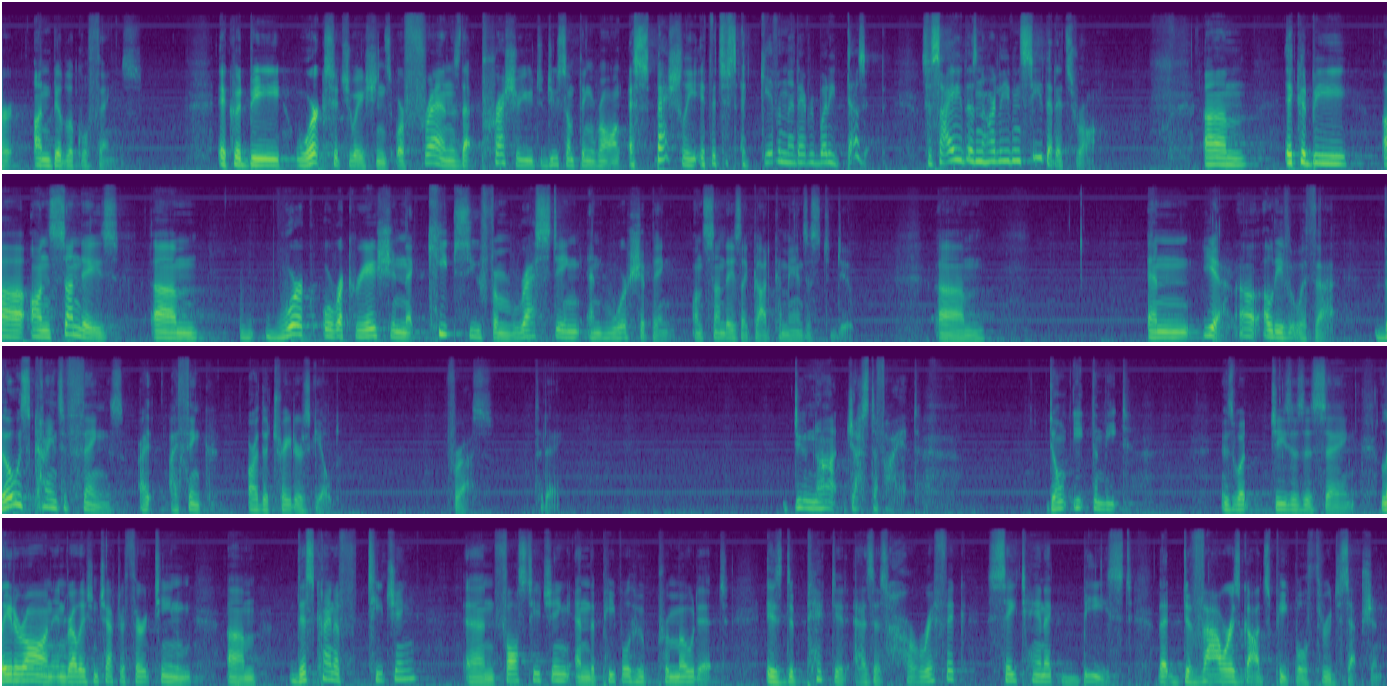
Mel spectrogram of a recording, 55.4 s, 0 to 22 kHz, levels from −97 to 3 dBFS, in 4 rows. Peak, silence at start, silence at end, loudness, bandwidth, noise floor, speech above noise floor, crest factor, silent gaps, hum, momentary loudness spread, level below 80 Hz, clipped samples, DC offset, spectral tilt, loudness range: -6 dBFS; 0 s; 0.05 s; -28 LUFS; 16 kHz; -60 dBFS; 32 dB; 22 dB; none; none; 16 LU; -56 dBFS; under 0.1%; under 0.1%; -5 dB/octave; 11 LU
